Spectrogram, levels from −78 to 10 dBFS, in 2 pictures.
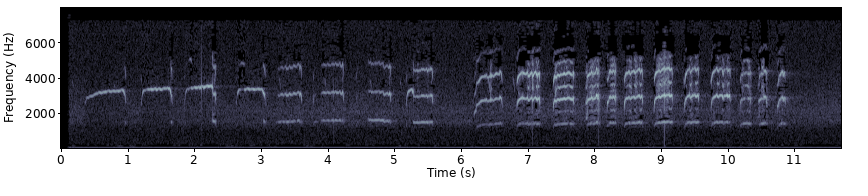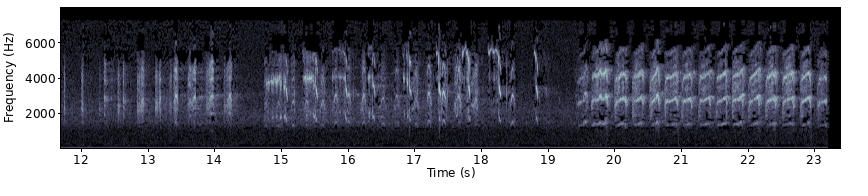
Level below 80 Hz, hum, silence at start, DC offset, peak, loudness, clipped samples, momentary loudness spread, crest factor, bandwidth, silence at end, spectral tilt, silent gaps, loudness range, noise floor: -68 dBFS; none; 0.2 s; 0.4%; -6 dBFS; -21 LUFS; under 0.1%; 15 LU; 18 dB; 7.6 kHz; 0.15 s; 3.5 dB/octave; none; 11 LU; -47 dBFS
